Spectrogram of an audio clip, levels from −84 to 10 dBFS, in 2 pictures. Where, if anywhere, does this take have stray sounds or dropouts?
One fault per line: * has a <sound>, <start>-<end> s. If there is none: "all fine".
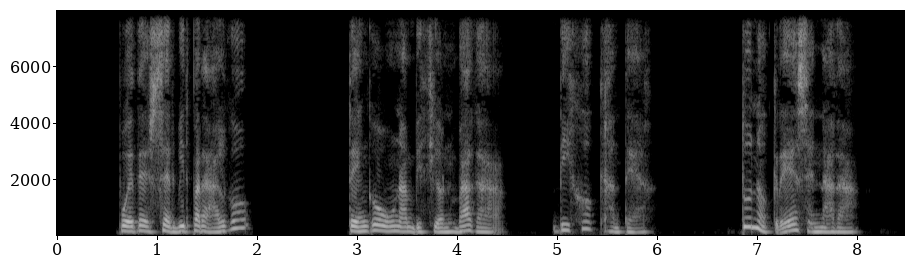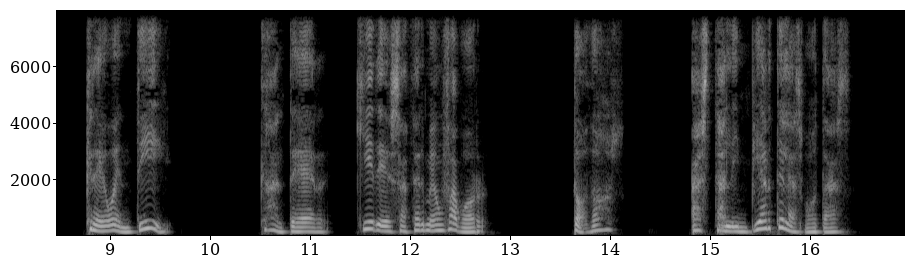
all fine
